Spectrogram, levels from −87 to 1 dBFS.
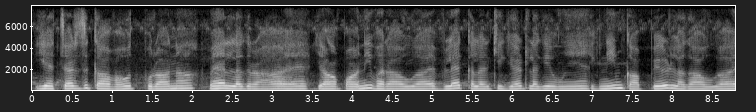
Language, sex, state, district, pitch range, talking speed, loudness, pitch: Hindi, female, Chhattisgarh, Kabirdham, 215-235 Hz, 190 wpm, -20 LUFS, 220 Hz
